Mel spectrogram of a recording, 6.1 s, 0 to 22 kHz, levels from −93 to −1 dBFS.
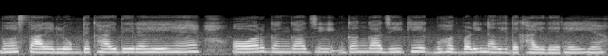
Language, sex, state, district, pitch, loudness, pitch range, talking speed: Hindi, female, Bihar, Saran, 215 Hz, -17 LUFS, 200-220 Hz, 185 wpm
